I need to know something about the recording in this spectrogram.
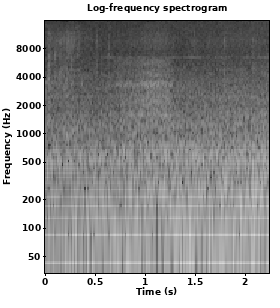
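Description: Wind blowing across the camera microphone: a steady low noise with no distinct events.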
